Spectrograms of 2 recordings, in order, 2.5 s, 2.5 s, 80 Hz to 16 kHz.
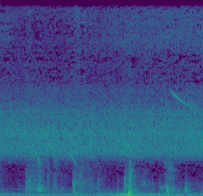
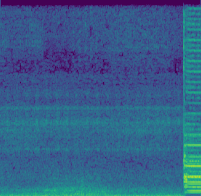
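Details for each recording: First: You don't understand what that sounds like in a truck this size. It's just awful. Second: Chevy Silverado 5500HD with a new aftermarket air horn replacing the stock horn, key on, compressor pumped up: a loud, clear, steady blast with a bright, even tone once air has run through it; correct horn tone.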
